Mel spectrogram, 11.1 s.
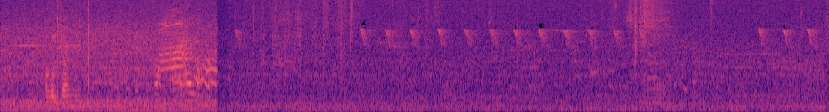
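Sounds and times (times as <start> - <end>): bird chirping: 3.0 - 3.4, 4.7 - 8.4, 10.0 - 11.0.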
